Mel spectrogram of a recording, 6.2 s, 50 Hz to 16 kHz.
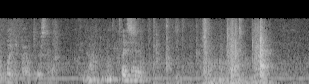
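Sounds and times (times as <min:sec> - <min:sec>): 
speech: 0:00.2 - 0:03.7
wooden door being opened: 0:03.9 - 0:05.6.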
